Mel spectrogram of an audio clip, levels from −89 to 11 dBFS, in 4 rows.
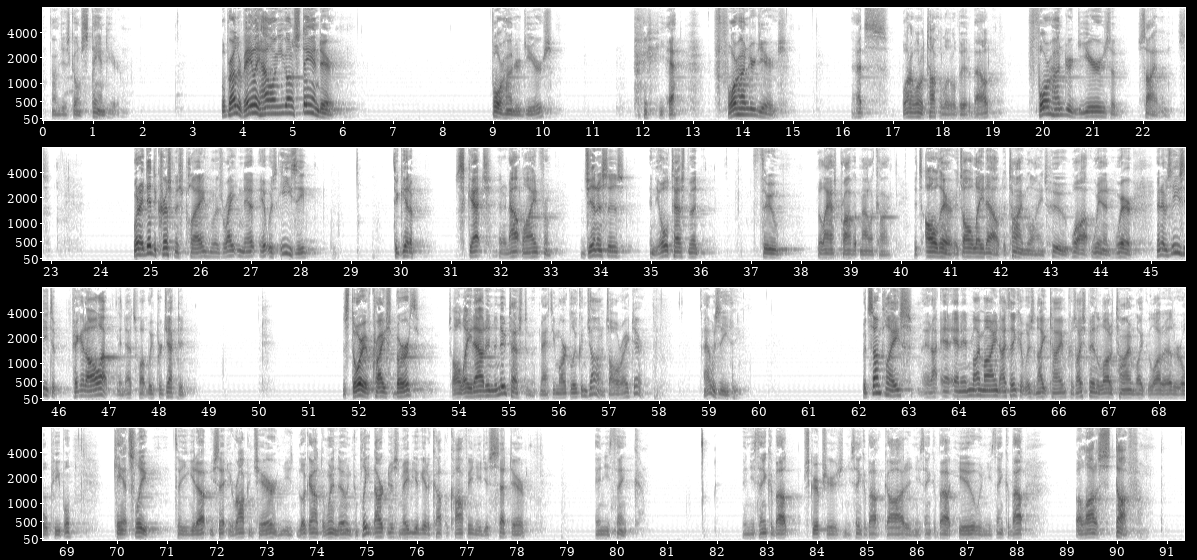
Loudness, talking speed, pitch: -26 LUFS, 135 wpm, 85 Hz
